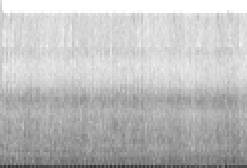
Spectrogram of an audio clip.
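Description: A scooter engine runs steadily at idle close by, a low, continuous mechanical hum with a faint clatter, unbroken for about two seconds with no voices.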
